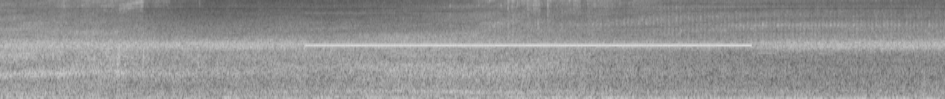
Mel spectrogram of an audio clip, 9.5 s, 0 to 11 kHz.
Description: PSK63 (62.5 baud), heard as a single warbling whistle, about 2300 Hz, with radio static, a narrow filter and street noise.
